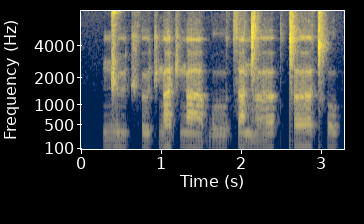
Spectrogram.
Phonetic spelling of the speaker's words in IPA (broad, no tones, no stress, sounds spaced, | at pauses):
ŋ͡ǁ ʉ t͡ʃʰ ɵː t͡ʃ ŋ a t͡ʃ ŋ aː b oː t͡s a ŋ͡ǀ ɐː | ǀ ɐː ǀʰ o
